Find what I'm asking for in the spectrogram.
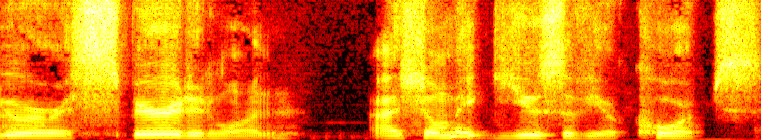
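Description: At a fairly slow pace, a man puts on a character voice, pitched at a medium level. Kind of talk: formal, archaic. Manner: cold, menacing.

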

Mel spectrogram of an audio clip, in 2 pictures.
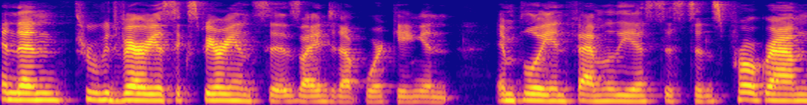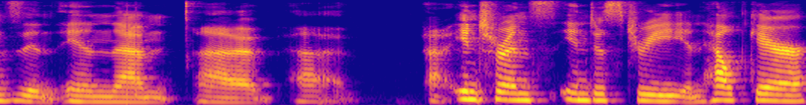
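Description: A woman with a French Canadian accent, fairly low pitch, a bright, sharp tone, fairly even intonation and a moderate pace, on a very clean recording with a silent background. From Quebec City, Canada. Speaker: psychologist and author. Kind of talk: interview conversation.

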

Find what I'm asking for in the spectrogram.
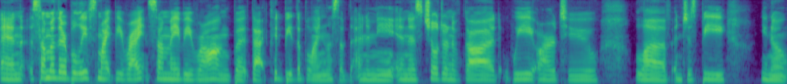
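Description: The woman's fairly low voice moves at a moderate pace. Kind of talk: casual interview.

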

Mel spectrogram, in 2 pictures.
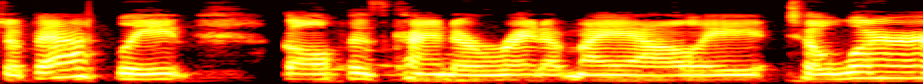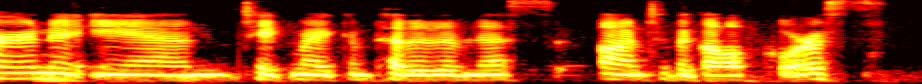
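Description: The speaker, with an American accent, uses an ordinary speaking voice at a moderate pace, with ordinary pitch variation and hardly any pauses. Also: woman. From Boston, Massachusetts (Hyde Park). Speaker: city parks program manager. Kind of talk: interview.

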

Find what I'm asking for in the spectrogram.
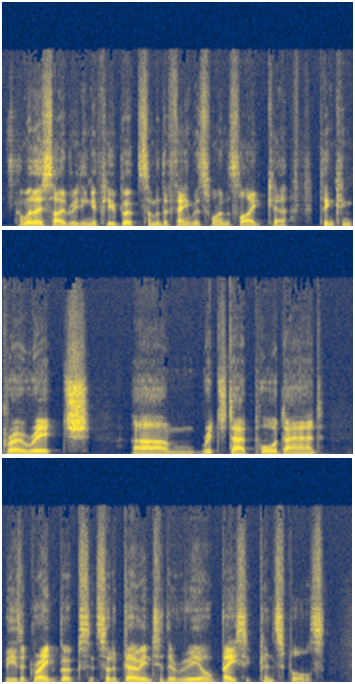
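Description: A man with an English accent, fairly low-pitched, at a moderate pace with fairly even intonation, dry and close with no echo, on a very clean recording with a silent background. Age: 50s. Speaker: financial coach. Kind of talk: casual chat.

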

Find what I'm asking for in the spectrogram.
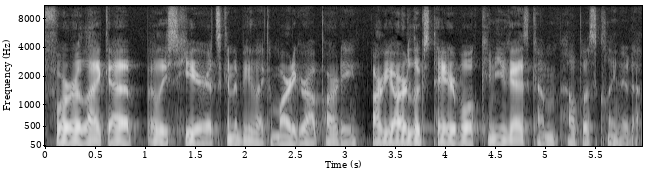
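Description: In an American accent, the words come at a fairly quick pace with hardly any pauses and a monotone, flat intonation. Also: man, fairly low pitch for a man. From US Northwest. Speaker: landscaper and education director. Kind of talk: casual chat. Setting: studio.

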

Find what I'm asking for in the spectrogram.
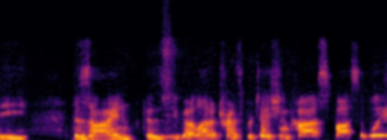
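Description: This man has an American accent and a medium pitch. He talks at a moderate pace with fairly even intonation. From Los Angeles, California. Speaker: architect. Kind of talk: interview.

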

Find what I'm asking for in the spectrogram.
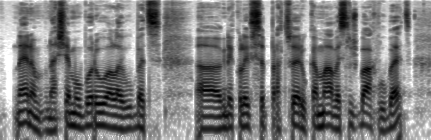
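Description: The very clean recording, with a silent background, captures a man speaking. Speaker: podcast host. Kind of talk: casual interview chat. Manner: hesitant, many fillers.

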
